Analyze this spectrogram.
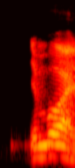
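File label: "jemboan", Malay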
